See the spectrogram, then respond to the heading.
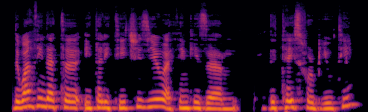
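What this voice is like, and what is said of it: Italian accent. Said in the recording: “your Italian accent brings a little charm”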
